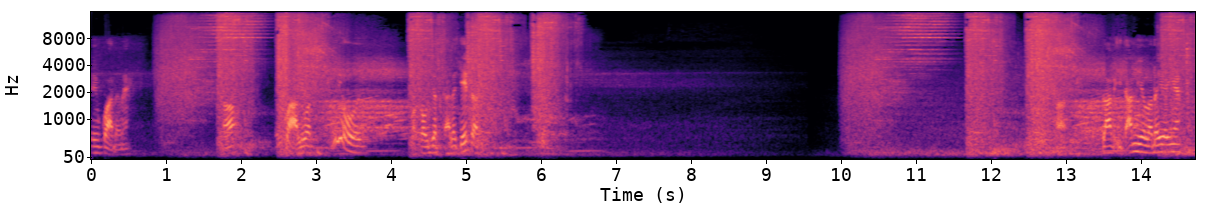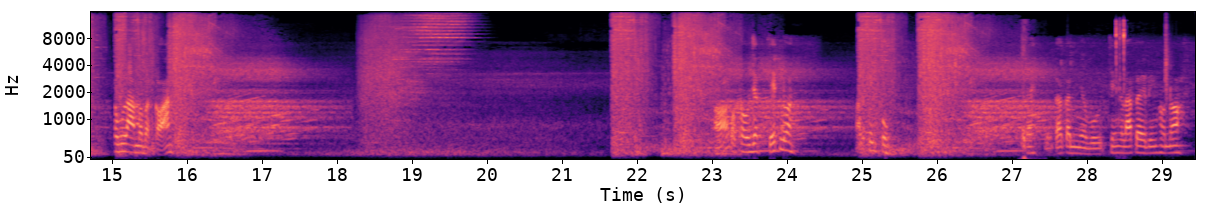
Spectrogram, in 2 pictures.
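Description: Magic spells crackle and burst in quick blasts.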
